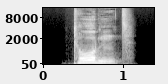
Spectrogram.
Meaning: present participle of toben
- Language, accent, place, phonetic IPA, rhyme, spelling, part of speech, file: German, Germany, Berlin, [ˈtoːbn̩t], -oːbn̩t, tobend, verb, De-tobend.ogg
